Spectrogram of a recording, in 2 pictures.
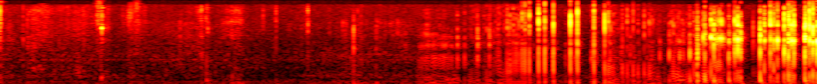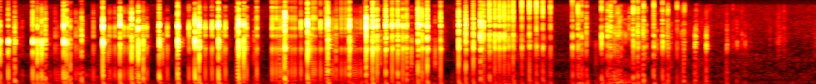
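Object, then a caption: Leather belt strap. A black leather belt, a flat solid strap folded into a loop, is squeezed and rubbed with the fingers. After about two seconds of near silence, a dense run of bright, crackling creaks builds up and fills most of the clip. It then fades back to quiet at the end.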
